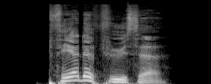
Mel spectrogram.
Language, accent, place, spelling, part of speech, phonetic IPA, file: German, Germany, Berlin, Pferdefüße, noun, [ˈp͡feːɐ̯dəˌfyːsə], De-Pferdefüße.ogg
- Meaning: nominative/accusative/genitive plural of Pferdefuß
